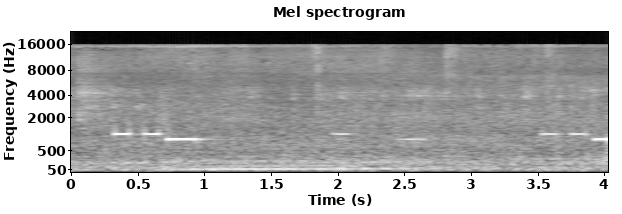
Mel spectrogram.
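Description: Electronic beeping in a repeating pattern of two quick higher beeps followed by a longer, slightly lower beep, about every one and a half seconds, over a low street rumble.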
